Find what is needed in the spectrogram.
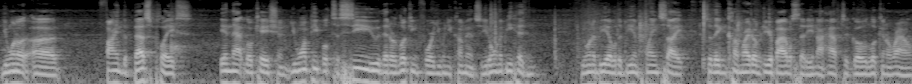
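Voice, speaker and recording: A man speaks very fast in a fairly low pitch, with monotone, flat intonation. Audible room echo and noticeable background noise are present. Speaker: church Bible study leader. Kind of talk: seminar talk.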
